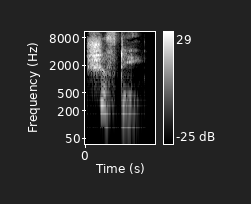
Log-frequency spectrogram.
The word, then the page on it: shufti: British English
